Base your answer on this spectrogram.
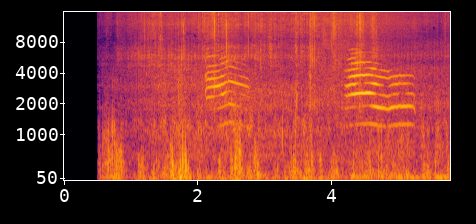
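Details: Stray cat in a park or port in Japan giving two drawn-out, slightly falling meows a couple of seconds apart, over a steady low rumble of engines or wind and faint voices.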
